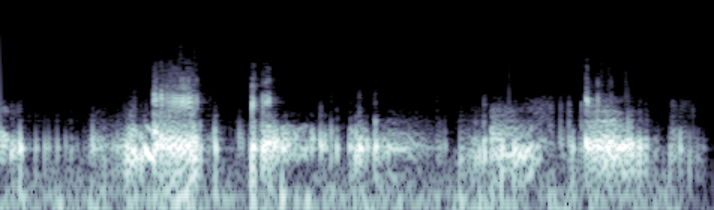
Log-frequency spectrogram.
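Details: Extreme stomach growling: loud, long, low gurgling and rumbling from the belly coming in waves, ordinary bowel sounds (borborygmi).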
